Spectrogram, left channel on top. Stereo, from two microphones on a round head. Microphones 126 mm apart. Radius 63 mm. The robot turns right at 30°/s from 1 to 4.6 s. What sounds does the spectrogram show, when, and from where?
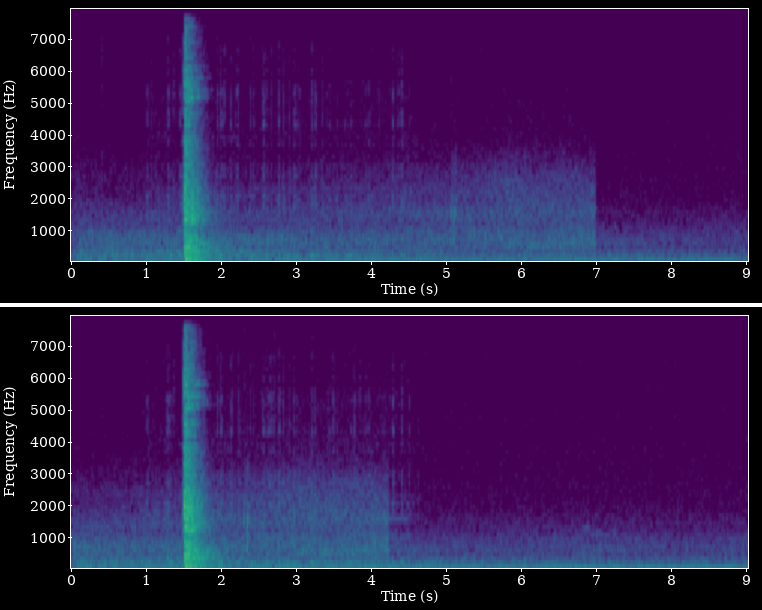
1.5 s a gunshot: 25° right (ahead or behind), 1.0 m; by 1.8 s 30° right (ahead or behind), 1.0 m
